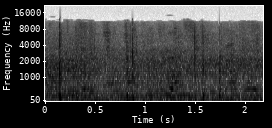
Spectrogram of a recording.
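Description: A basketball being dribbled on an outdoor hard court, several sharp bounces, with players and onlookers talking in the background.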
